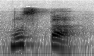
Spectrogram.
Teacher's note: سین پہ ہمز کریں گے سیٹی کی آواز کے ساتھ ، تا باریک پڑھی جائے گی، قیم میں آپ نے قوف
